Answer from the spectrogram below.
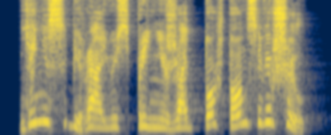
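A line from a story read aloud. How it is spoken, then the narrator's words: Shout. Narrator (Russian): закричала миссис Уизли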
